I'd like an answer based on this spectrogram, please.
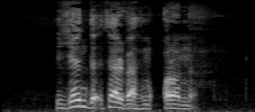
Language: Kabyle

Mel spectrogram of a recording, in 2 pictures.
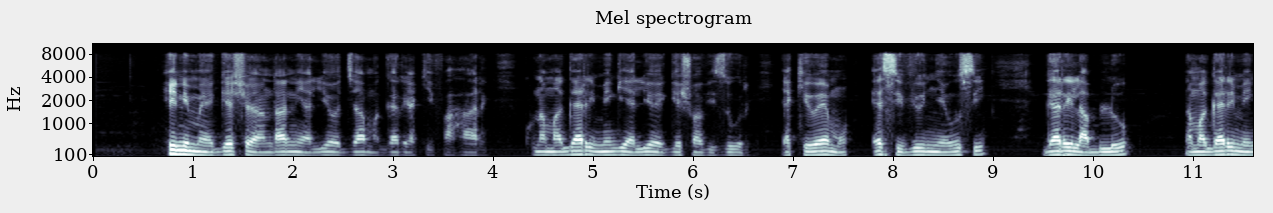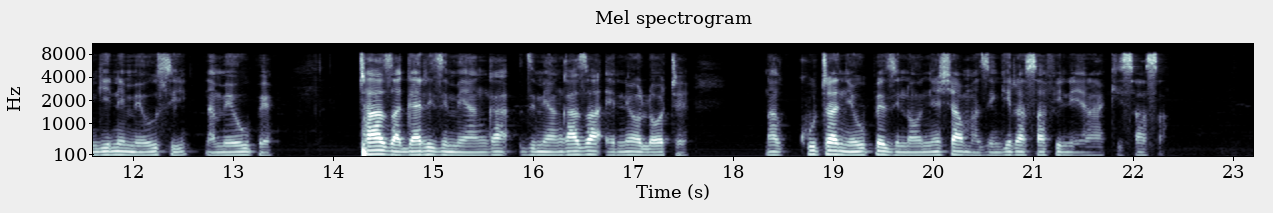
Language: Swahili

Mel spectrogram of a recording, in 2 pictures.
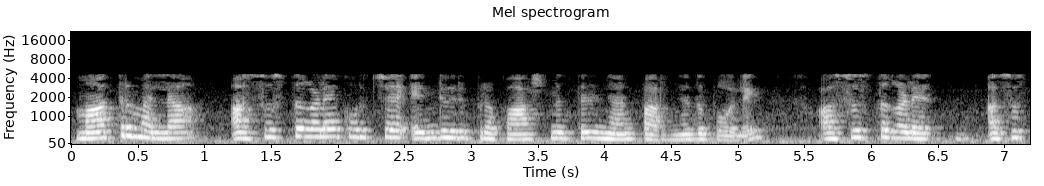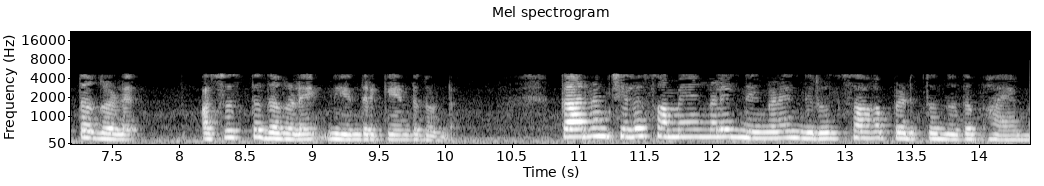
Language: Malayalam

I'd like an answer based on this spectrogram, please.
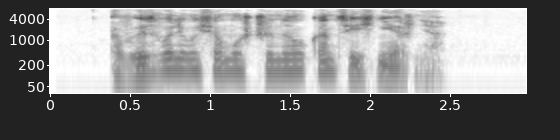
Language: Belarusian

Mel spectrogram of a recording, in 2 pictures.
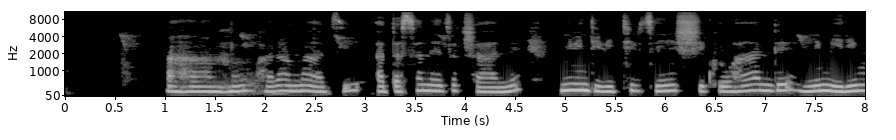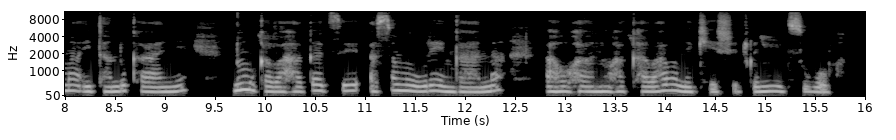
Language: Rundi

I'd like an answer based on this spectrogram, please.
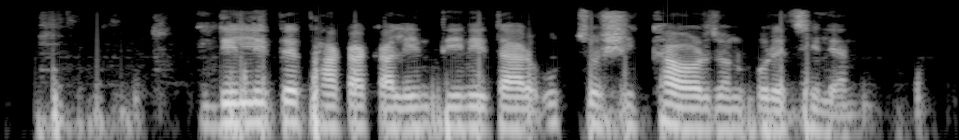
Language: Bangla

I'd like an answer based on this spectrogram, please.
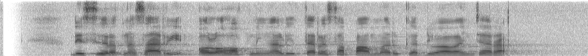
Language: Sundanese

